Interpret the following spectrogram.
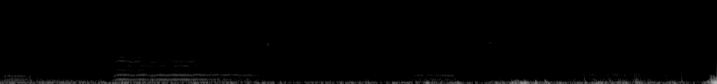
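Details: Honey bees foraging on alsike clover, 8 June 2020: a low droning buzz rich in overtones swells as a bee passes close, then fades and returns briefly, over soft wind rumble, with a loud thump at the end.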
